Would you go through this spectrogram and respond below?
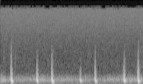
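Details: Heart auscultation over the aorta and pulmonary artery, following the apex: normal heart sounds.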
